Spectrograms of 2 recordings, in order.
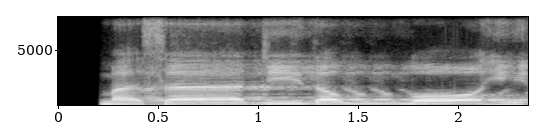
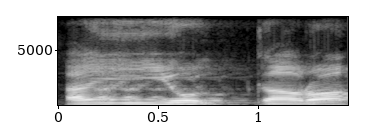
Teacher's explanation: لفظ اللہ کے نام سے پہلے زبر ہے، لفظ اللہ کے نام کو موٹا کرنا ہے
